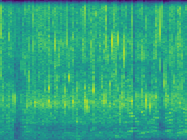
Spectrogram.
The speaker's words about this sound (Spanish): Acerquémonos allí a la compañera que está en la paila. A ver, aquí que hable la paila también.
